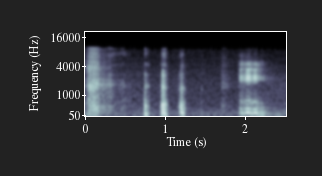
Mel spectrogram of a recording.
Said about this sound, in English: I'm worried right now. I wish they'd get that damn sheep out of here.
